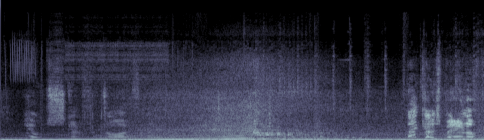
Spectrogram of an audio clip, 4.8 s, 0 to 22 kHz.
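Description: A Ford Sierra Cosworth Rouse Sport 304R engine revs up loudly from inside the car, its tone climbing steadily before a gearshift drops it and it pulls again, with voices talking over the engine noise.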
